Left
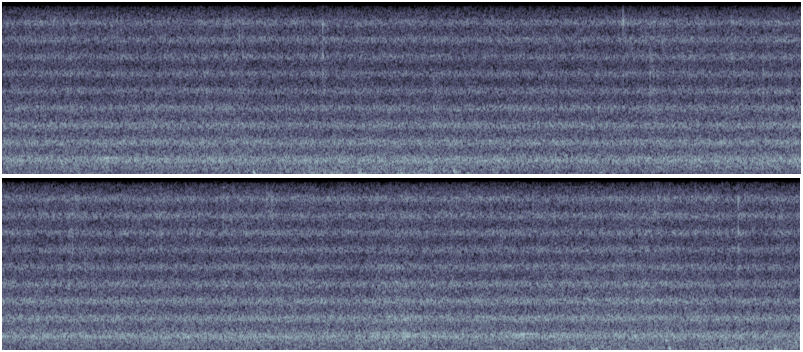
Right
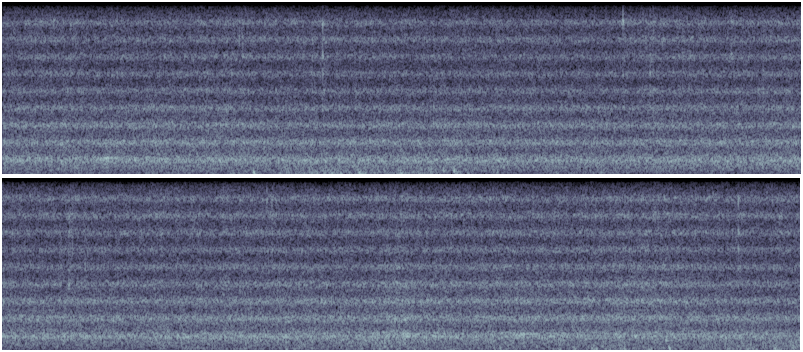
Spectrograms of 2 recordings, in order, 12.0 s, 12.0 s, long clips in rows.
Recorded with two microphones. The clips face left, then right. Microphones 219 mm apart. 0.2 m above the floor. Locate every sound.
Only background noise.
